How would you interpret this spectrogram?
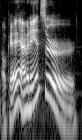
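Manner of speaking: high, loud mock-eager reply; playful echo. Playfully echoes the eager player.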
